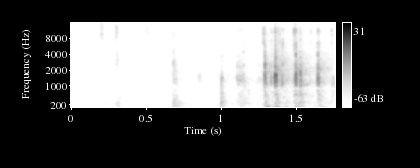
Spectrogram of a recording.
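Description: A few scattered keystrokes on a computer keyboard lead into a denser run of fast, close typing near the end, crisp clicks with no voices.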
